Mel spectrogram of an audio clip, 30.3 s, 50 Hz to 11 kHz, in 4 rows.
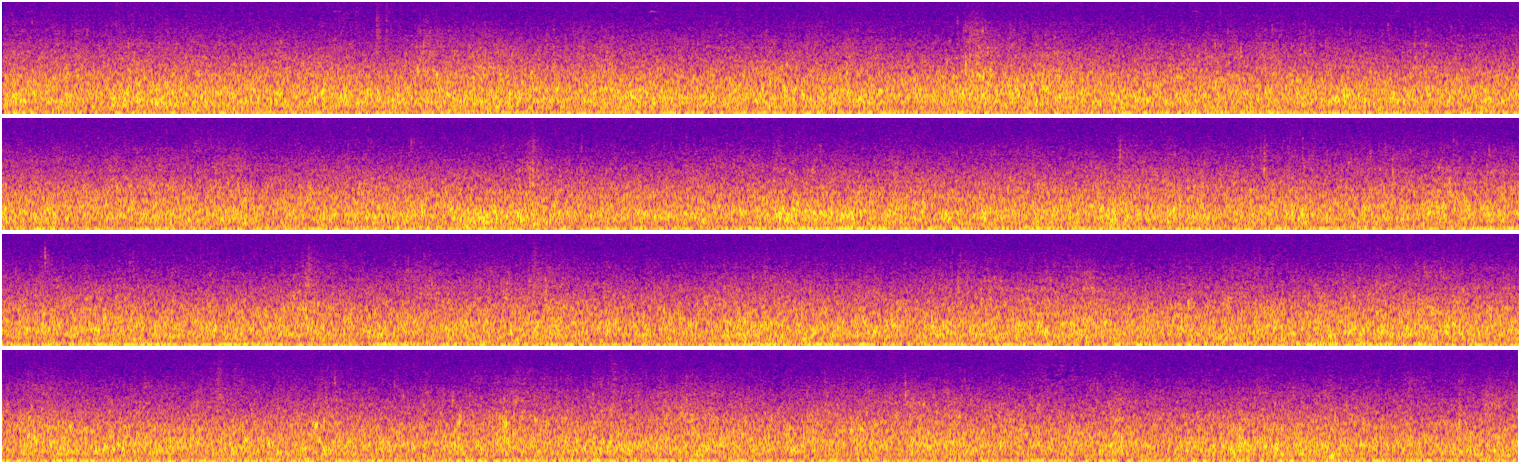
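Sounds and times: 
sea: 0.0 - 30.3.

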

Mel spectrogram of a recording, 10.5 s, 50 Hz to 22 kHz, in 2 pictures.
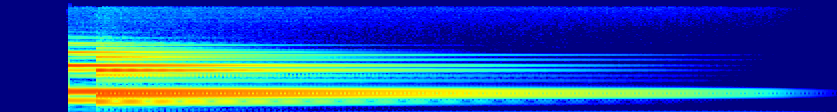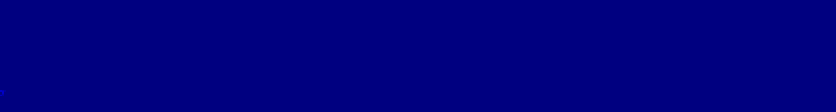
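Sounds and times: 
ding-dong chime: 0.4 - 4.8.

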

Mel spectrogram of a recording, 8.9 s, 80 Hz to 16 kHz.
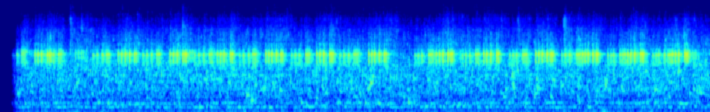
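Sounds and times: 
crickets chirping in a field: 0.2 - 8.8.

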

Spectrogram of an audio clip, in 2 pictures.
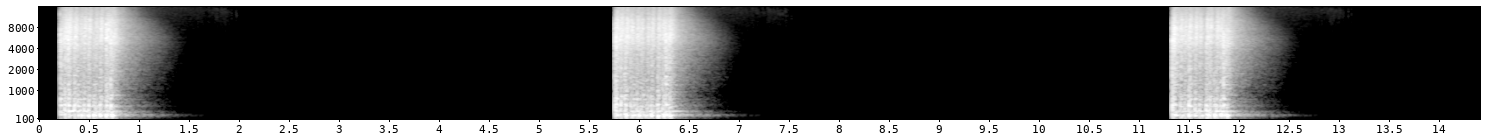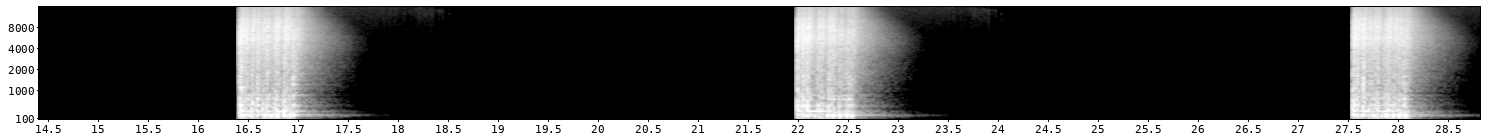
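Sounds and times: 
ensemble snare drum group roll near: 0.2 - 1.0, 5.8 - 6.6, 11.4 - 12.2, 16.4 - 17.3, 22.0 - 22.8, 27.6 - 28.4.

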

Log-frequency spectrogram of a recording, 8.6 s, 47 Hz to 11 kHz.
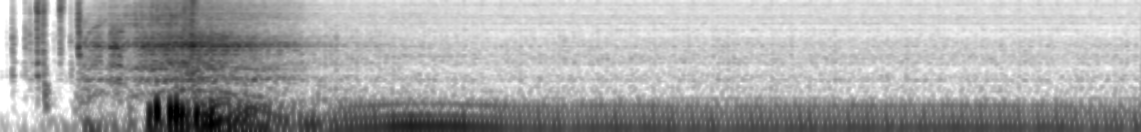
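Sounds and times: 
engine starting: 0.2 - 2.4
engine idling: 0.6 - 8.5.

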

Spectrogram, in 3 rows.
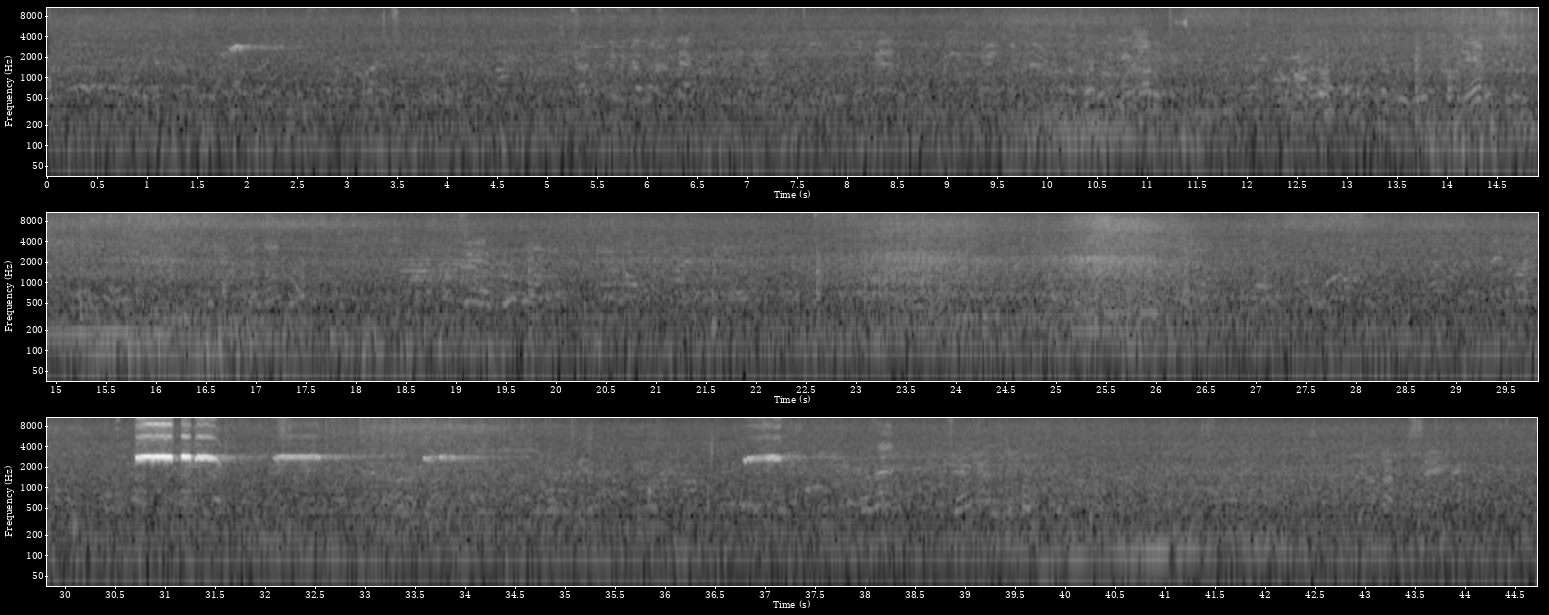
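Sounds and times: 
people in the city: 0.0 - 44.7
street traffic: 0.0 - 44.7
bus whistle: 1.7 - 2.6, 30.7 - 34.7, 36.7 - 37.8.

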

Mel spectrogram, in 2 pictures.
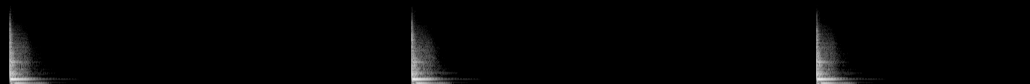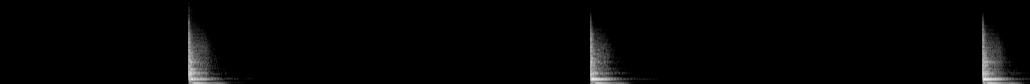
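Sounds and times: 
wooden floor drum hit with a beater near: 0.1 - 0.5, 4.1 - 4.5, 8.2 - 8.6, 12.2 - 12.6, 16.2 - 16.6, 20.2 - 20.6.

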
